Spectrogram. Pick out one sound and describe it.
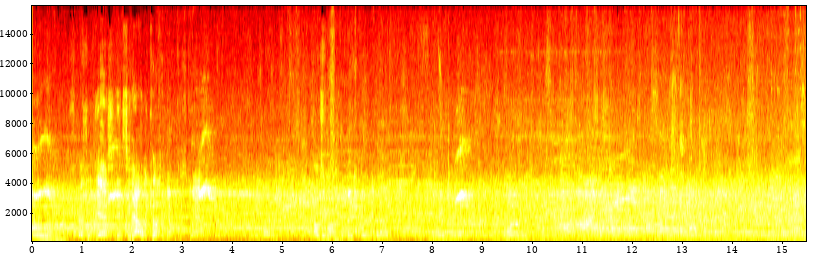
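A large crowd cheers, shouts and whistles in an echoing hall.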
